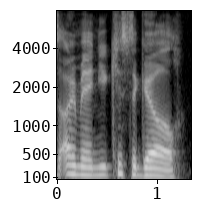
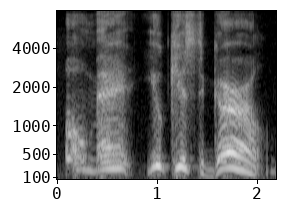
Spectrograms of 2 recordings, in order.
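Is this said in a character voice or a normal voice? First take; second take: normal voice; character voice. First: It is said in the speaker's normal voice. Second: It is said in a put-on character voice. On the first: "if you just had the quote" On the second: "I'm going to try and do his voice"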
